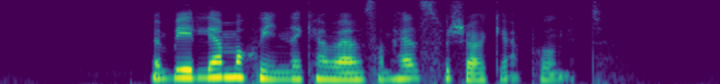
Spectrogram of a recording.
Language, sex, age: Swedish, female, 24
